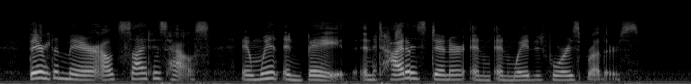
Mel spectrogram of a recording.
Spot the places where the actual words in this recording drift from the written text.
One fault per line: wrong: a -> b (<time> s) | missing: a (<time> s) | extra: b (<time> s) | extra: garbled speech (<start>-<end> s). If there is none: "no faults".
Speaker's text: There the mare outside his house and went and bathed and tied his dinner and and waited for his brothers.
no faults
